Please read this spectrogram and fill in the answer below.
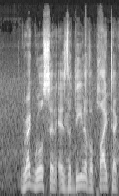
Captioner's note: men talking in background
